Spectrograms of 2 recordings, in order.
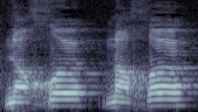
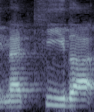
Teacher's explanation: Nakhira, it maintains its heavy characteristic, but the sound comes out from the side of your mouth. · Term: kha with a line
